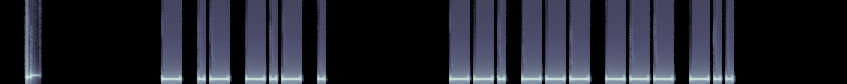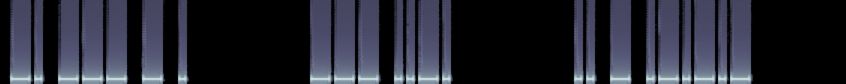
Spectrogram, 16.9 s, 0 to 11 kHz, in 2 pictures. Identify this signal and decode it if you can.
Morse code, heard as a keyed tone, about 20 wpm, 700 Hz. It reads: TAKE GOOD NOTE OF IT.
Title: 3x Word-Spacing - Sentences from Top 500 Words - 20wpm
